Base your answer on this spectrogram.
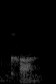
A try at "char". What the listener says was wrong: Char. Char, I don't, it's not a car. You drive a car, that's a char, it's got an H in it.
